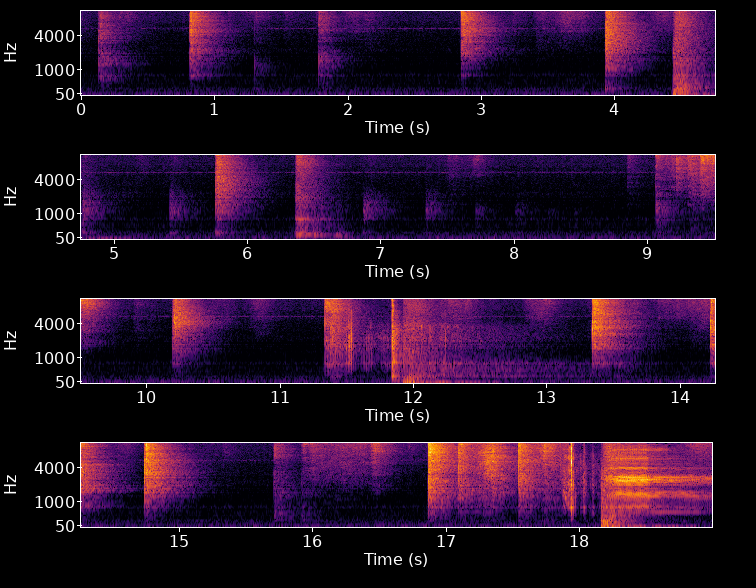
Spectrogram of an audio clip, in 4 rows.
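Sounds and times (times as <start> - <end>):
hockey stick hitting puck: 11.4 - 14.9.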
